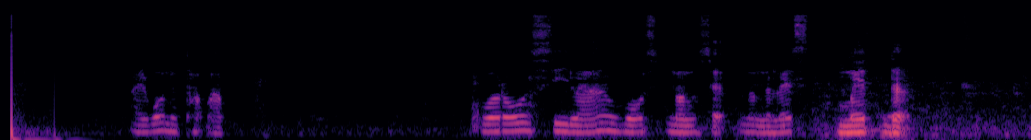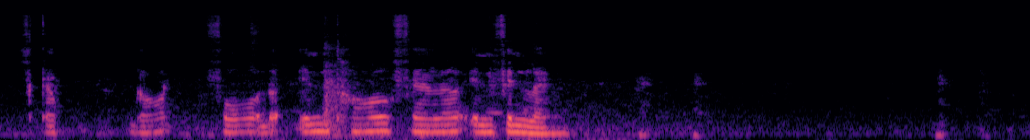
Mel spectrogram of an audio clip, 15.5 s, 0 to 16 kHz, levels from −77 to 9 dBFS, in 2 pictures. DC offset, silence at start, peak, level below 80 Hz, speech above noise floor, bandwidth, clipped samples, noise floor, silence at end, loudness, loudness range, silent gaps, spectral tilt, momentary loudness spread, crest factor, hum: under 0.1%; 0.1 s; -8 dBFS; -56 dBFS; 42 dB; 11.5 kHz; under 0.1%; -70 dBFS; 0.65 s; -29 LUFS; 15 LU; none; -8.5 dB/octave; 23 LU; 24 dB; none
